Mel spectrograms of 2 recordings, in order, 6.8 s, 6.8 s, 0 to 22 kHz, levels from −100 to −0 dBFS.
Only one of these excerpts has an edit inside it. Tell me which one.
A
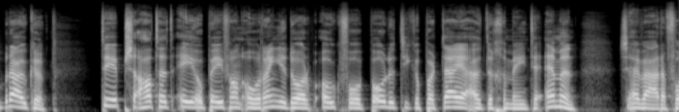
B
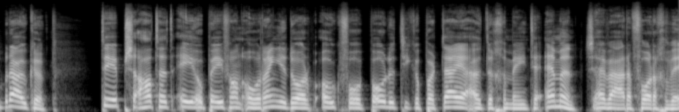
B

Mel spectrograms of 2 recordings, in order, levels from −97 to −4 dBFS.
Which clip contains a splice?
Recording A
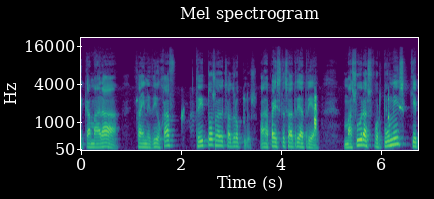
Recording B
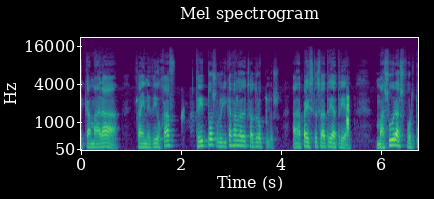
A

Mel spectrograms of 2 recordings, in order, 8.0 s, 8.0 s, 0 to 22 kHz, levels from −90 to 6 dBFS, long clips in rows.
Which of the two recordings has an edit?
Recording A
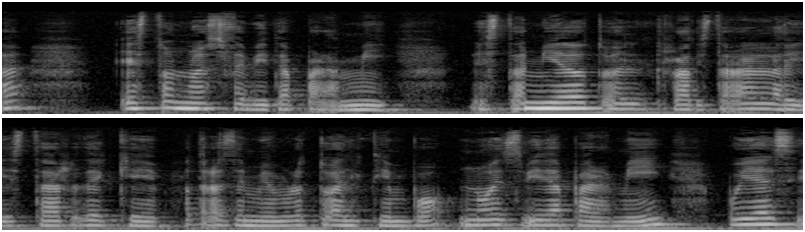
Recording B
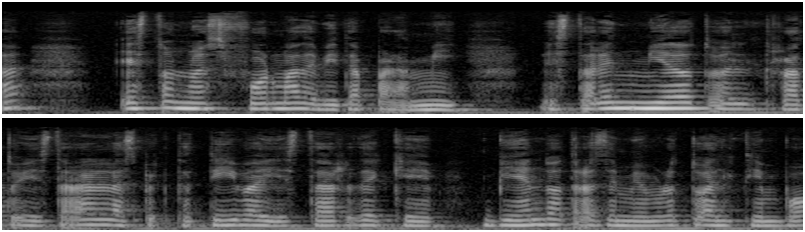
A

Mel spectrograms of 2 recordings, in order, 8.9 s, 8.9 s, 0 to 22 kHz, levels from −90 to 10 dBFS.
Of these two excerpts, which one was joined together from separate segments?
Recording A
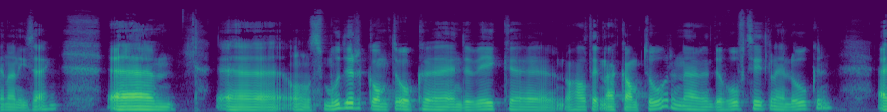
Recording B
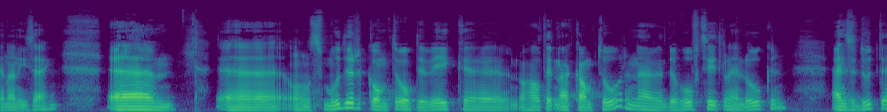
B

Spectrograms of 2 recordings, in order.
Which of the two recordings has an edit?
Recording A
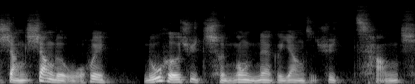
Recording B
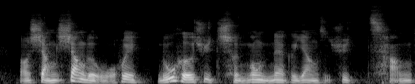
B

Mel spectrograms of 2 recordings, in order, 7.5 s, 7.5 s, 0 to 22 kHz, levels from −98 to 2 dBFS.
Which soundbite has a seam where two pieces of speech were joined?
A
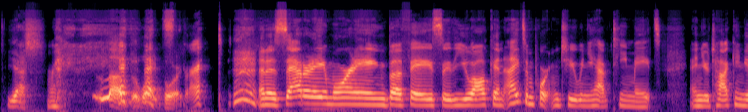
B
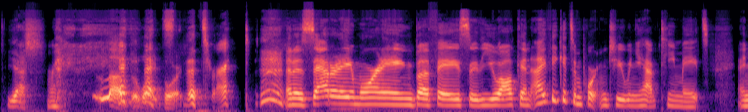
A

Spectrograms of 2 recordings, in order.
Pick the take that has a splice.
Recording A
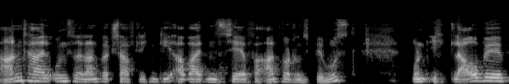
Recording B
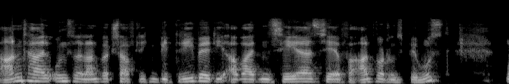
A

